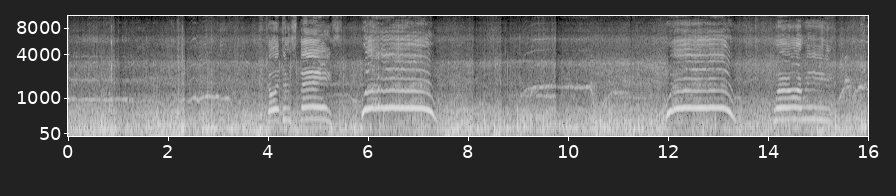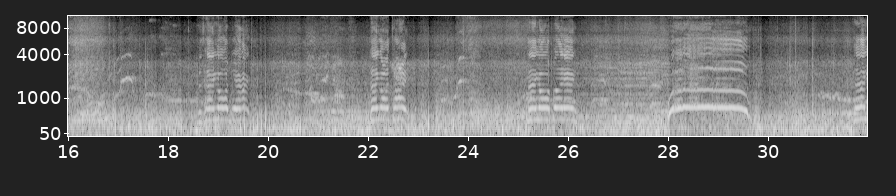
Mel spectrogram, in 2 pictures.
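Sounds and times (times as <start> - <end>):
rider whooping: 0.0 - 3.6, 5.2 - 7.6, 8.2 - 18.8, 20.1 - 21.8, 23.3 - 29.8, 30.5 - 31.9
roller coaster rumbling on track: 0.0 - 31.9.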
